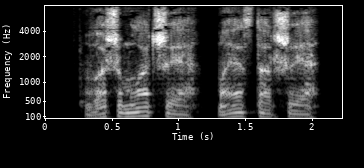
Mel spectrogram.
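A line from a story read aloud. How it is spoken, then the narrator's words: Whispering to comrades. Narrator (Russian): прошептал я своим соратникам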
